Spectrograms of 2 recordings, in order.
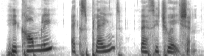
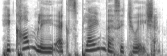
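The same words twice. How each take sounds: First: Calm whispered model sentence. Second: Said in the usual way. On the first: Shown as a demonstration. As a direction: breathe the line out without voice. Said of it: "repeat said in a whisper". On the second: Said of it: "first take, voiced".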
